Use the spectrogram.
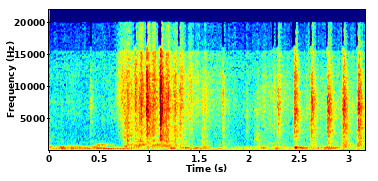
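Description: A pair of pigeons coos at close range, soft repeated low calls over a faint background murmur.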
